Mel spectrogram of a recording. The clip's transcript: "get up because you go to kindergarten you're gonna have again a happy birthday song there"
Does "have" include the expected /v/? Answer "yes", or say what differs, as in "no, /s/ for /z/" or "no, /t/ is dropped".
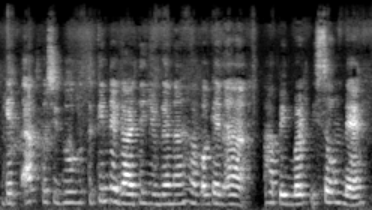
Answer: no, /p/ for /v/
